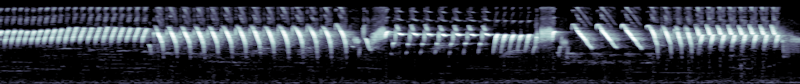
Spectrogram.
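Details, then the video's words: Canary song laced with white-eye (pleci) material to stir excitement; long, loud, very rapid trills of high swept notes, shifting through several trill patterns with a brief break in the middle. "Burung kenari bocor materi pleci untuk menaikan emosi"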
